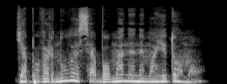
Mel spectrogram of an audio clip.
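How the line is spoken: Hiss. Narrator (Ukrainian): просичала вона

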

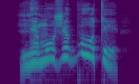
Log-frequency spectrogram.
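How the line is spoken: Shocked exclamation. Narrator (Ukrainian): вражено вигукнула Герміона

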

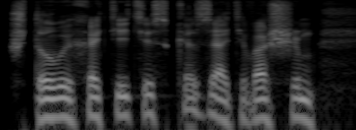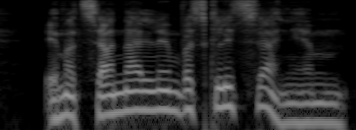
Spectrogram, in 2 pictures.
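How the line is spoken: Plain. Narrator (Russian): спросил мистер Беннет

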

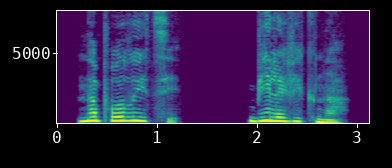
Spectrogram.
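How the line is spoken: Plain. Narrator (Ukrainian): відповіла вона

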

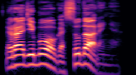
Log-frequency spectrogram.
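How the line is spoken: Firm, rather dry. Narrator (Russian): отвечал королевский прокурор с твердостью, даже несколько сухо

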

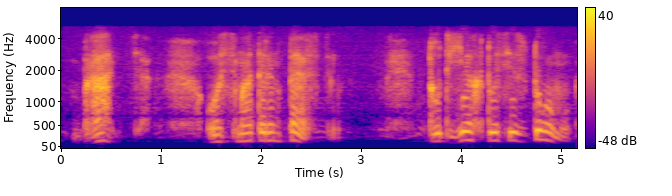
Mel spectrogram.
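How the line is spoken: Joyful exclamation, eldest brother. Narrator (Ukrainian): радісно вигукнув найстарший брат

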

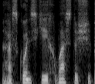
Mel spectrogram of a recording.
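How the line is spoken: Nobleman's whisper. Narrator (Ukrainian): прошепотів дворянин

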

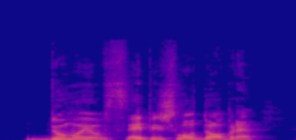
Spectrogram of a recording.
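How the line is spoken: Joyful. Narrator (Ukrainian): радісно сказала Герміона

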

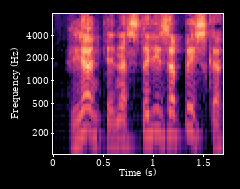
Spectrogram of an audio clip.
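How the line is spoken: Shout. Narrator (Ukrainian): крикнув Герберт

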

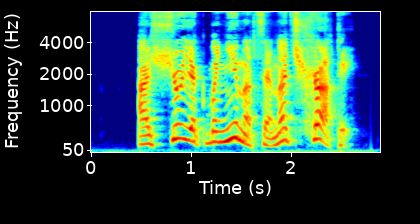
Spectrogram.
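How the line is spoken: Angry question. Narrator (Ukrainian): сердито запитала Джинні

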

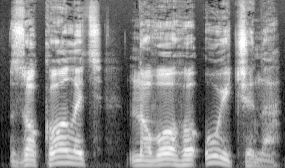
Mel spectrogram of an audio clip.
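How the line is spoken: Sad voice, priest. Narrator (Ukrainian): смутним голосом відізвався цісарсько-королівський панотець Мартінець

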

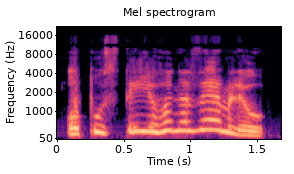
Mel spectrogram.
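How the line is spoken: Angry shout, suppressed smile. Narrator (Ukrainian): Лілі, розлючене обличчя якої ледь-ледь пересмикнулося, ніби вона й сама готова була всміхнутися, крикнула

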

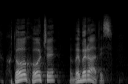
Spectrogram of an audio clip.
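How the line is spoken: Loud question. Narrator (Ukrainian): Предводитель голосно запитав

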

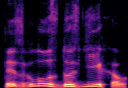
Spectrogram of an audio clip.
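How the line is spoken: Menacing shout. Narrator (Ukrainian): грізно закричав Бульдео

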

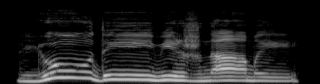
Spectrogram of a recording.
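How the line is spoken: Shouted. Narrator (Ukrainian): крикнув він

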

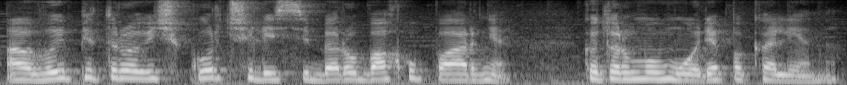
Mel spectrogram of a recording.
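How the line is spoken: Sad but firm. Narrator (Russian): грустно, но твердо молвил он

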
